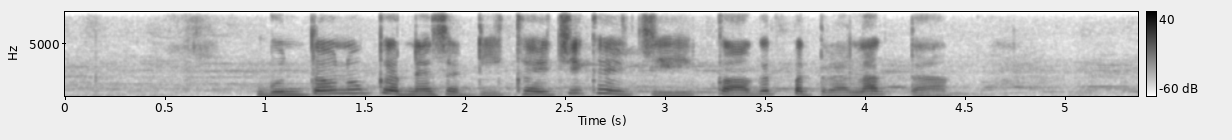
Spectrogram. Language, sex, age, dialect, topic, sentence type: Marathi, female, 25-30, Southern Konkan, banking, question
